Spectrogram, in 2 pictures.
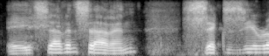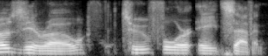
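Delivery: phone number at slow Southern speed; deliberately slow, spaced-out digits; slowed right down. Shown as a demonstration. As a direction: draw out each digit, pausing between groups. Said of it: "take it from seventy-eight down to forty-five".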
